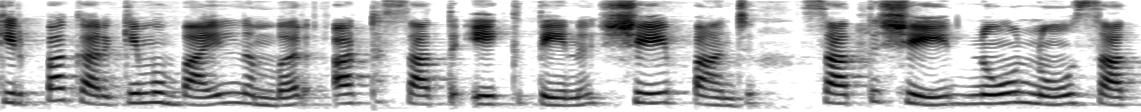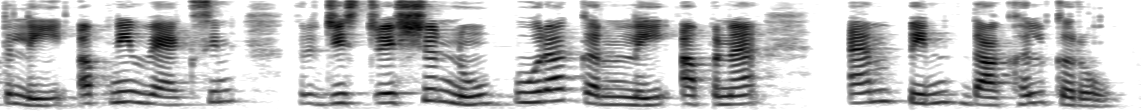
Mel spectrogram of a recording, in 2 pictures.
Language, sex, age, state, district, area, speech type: Punjabi, female, 18-30, Punjab, Gurdaspur, rural, read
